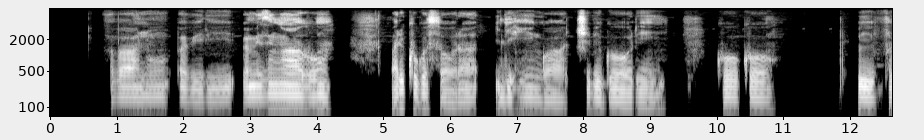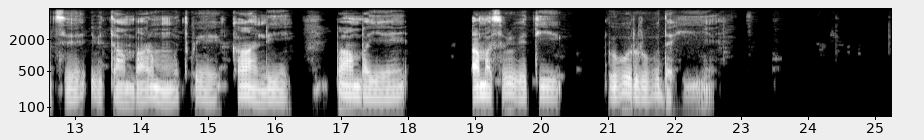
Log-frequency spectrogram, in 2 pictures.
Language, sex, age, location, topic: Kinyarwanda, male, 50+, Musanze, agriculture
